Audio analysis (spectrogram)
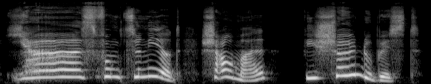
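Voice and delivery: high, delighted voice; overjoyed at its own shine; excited. A narrator's reading. Chip bag thrilled as it swells, high and excited.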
